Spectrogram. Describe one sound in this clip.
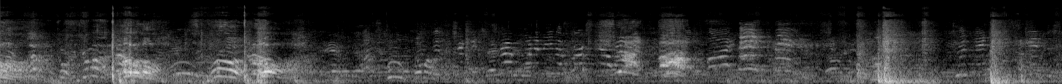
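A crowd of people nearby shouts and cheers in an echoing hall.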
